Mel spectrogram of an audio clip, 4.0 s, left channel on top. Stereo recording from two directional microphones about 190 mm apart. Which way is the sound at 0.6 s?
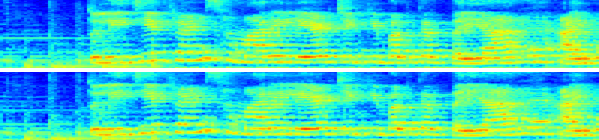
Centre (ahead or behind).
